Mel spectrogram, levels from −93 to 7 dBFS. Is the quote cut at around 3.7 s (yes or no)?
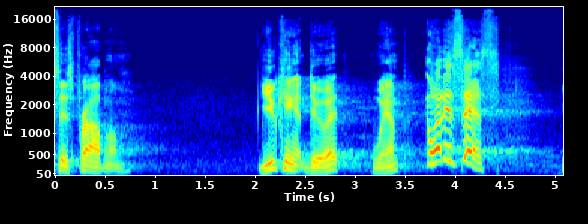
yes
